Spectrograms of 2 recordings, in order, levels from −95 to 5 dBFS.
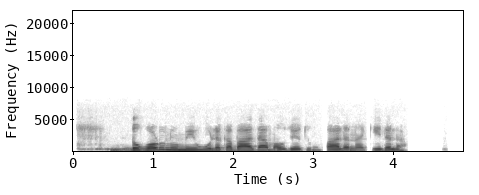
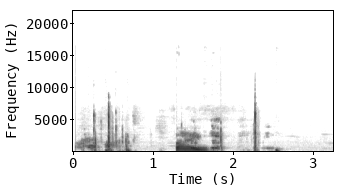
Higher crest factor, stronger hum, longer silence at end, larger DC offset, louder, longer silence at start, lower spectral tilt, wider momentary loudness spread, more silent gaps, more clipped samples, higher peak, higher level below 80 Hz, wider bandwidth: second, 16 dB vs 26 dB; neither; about the same, 0.75 s vs 0.65 s; neither; second, -29 LUFS vs -25 LUFS; first, 0.3 s vs 0.05 s; first, -9 dB/octave vs -4 dB/octave; second, 11 LU vs 19 LU; first, 3.12-3.16 s vs none; neither; second, -12 dBFS vs 0 dBFS; second, -82 dBFS vs -76 dBFS; second, 5.6 kHz vs 9.4 kHz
